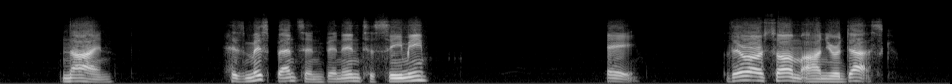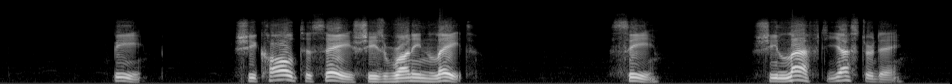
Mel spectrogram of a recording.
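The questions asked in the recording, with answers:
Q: Has Miss Benson been in to see me?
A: B: She called to say she's running late.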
